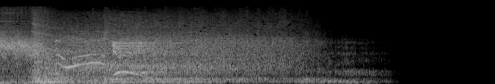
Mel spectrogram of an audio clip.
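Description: A powerful magical blast roars with a rushing whoosh and slowly fades away.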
